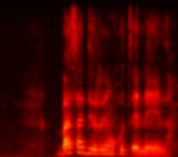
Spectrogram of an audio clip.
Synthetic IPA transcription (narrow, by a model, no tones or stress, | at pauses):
basadireŋ̩χʊt͡sɛnɛːla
